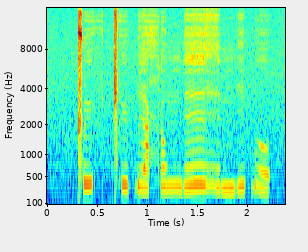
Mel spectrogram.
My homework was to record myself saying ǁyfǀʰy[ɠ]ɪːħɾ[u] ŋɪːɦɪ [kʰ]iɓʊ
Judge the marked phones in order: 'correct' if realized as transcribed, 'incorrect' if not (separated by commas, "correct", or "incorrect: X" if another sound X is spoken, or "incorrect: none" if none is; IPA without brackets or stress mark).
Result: incorrect: ɓ, correct, incorrect: ŋ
